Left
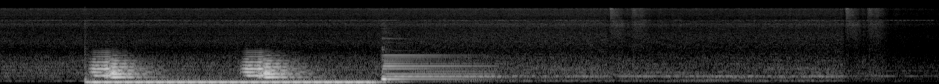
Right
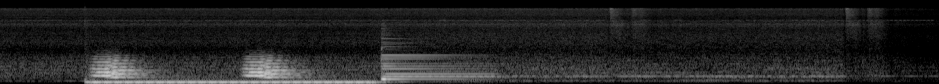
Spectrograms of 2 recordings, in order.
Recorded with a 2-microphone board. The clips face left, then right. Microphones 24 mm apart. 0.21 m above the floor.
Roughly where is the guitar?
Right.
